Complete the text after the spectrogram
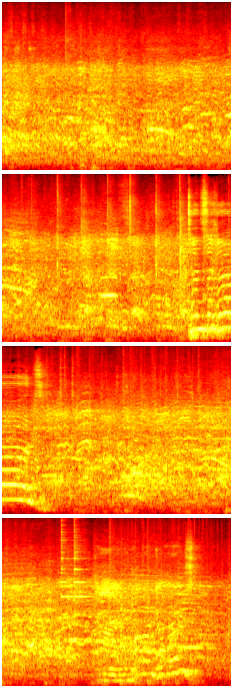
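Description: A crowd chatters and shouts loudly in a large echoing hall.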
